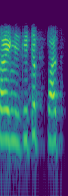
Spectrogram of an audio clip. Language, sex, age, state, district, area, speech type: Tamil, female, 30-45, Tamil Nadu, Thoothukudi, rural, conversation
